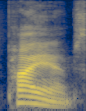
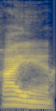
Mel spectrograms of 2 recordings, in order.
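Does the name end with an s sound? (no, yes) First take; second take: yes; no. First: The name ends with an s sound. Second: The name ends without an s sound. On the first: "You got the S at the end of his name" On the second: "I usually say"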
